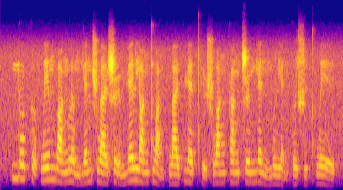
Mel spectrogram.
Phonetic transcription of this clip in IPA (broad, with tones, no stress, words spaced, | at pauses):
mjo˦ʊ̯kɤ̰˨˩fwe˦ɪ̯ mwɑ˨˦ŋlɤ̰˨˩ŋ jɛ˦nʂwa˨˦ɪ̯ʂɻ̩˨˩ mɥɛ˦ljɑ˨˦ŋ t̪wɑ̰˨˩ŋkwa˨˦ɪ̯pɥɛ˨˦ t̪ʰy̰˨˩ʂwɑ˦ŋ kɑ˦ŋʈ͡ʂɻ̩˦mjɛ˥˨n mu˥˨ljɛ̰˨˩nkɤ˥˨ ɕy˨˦kʰwe˥˨ɪ̯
